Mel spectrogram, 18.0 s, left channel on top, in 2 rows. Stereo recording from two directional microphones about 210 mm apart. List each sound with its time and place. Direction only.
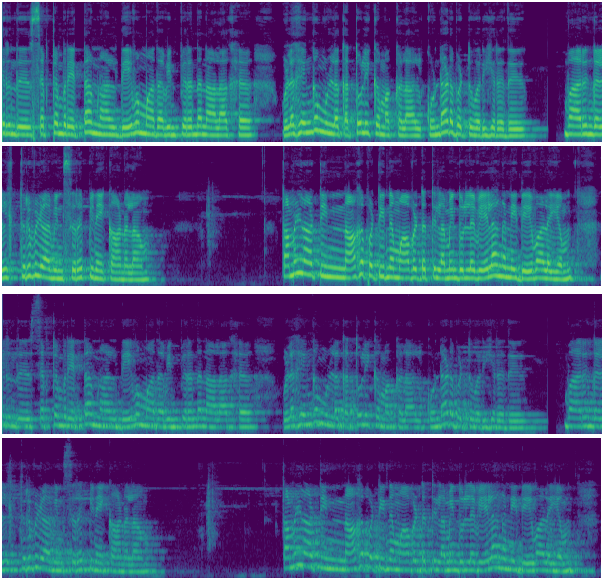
0.0 s a woman's voice: 50° left (ahead or behind)
13.1 s a woman's voice: 45° left (ahead or behind)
